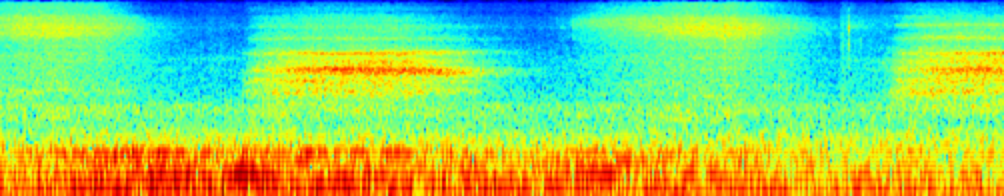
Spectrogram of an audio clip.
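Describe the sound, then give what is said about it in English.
Breathing during a yoga sequence: several slow, rhythmic breaths, each a hissing, surf-like swell that rises and falls over a steady low background, with no talking. “Listen for the breath, guys.”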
